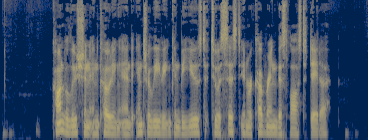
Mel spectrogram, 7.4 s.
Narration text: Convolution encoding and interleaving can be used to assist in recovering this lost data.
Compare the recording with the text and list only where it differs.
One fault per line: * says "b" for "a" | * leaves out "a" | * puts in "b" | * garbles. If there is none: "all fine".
all fine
